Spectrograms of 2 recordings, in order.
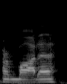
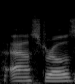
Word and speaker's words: Astros: And Armada. Yeah, I know. I have been saying it wrong the entire season. I'm trying my best. The Andromeda Astros.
